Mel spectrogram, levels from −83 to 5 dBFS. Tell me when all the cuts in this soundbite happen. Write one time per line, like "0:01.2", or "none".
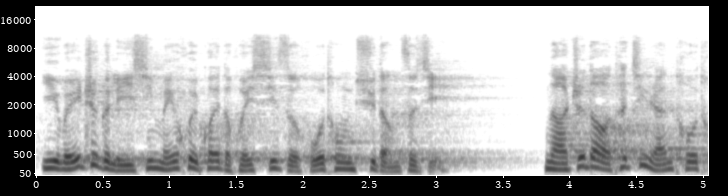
0:01.2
